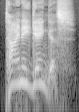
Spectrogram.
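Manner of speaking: high shouted bark; barked call. A narrator's reading. Gramps summoning his grandson, high barked shout. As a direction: bark the nickname out. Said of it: "barked loudly".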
